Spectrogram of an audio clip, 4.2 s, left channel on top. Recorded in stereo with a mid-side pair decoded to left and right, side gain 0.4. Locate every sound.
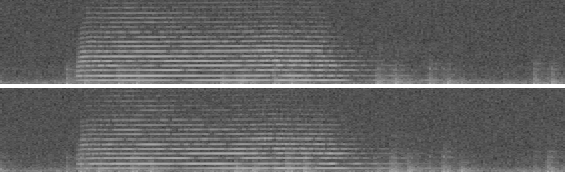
0.6 s a trumpet: 65° left, 3.5 m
